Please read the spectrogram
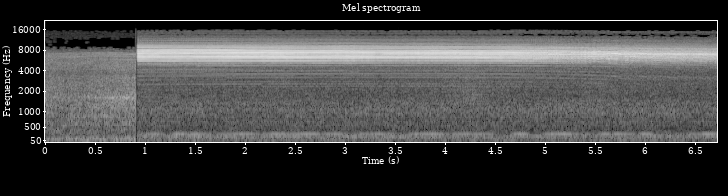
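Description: Rushing jet noise that cuts off abruptly about a second in, giving way to a steady high-pitched turbine whine with a low hum underneath from the parked Boeing 757-200.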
